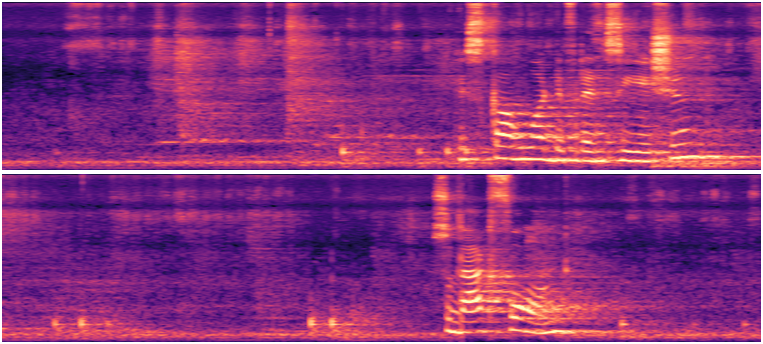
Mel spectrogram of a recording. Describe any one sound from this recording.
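A young woman speaks calmly, explaining, close by.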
